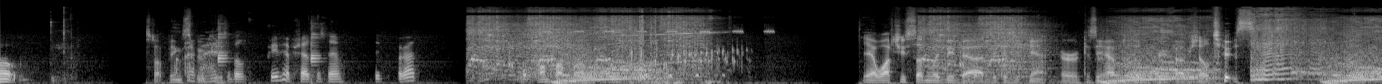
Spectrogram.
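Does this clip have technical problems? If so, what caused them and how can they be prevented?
No, this clip has no technical problems, so there is nothing to prevent.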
